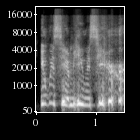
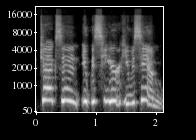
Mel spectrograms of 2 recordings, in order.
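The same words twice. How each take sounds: First: Said in the usual way. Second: High, rushed reading that trips over the words; fumbled speed read. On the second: Real, not acted. Reading a viewer's comment aloud, rushing and fumbling. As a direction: rattle it off too fast and stumble. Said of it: "Oh, I can't speak".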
